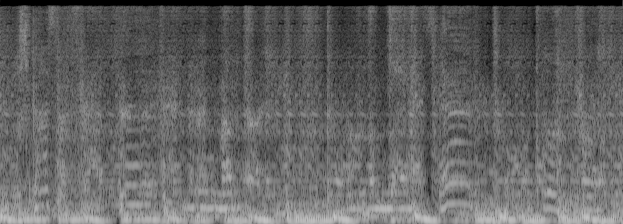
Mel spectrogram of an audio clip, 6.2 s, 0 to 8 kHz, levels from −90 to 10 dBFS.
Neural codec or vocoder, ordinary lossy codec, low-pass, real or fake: codec, 16 kHz, 1.1 kbps, Voila-Tokenizer; none; none; fake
